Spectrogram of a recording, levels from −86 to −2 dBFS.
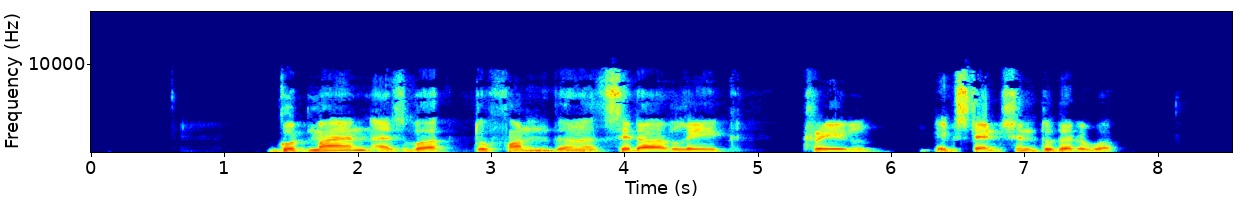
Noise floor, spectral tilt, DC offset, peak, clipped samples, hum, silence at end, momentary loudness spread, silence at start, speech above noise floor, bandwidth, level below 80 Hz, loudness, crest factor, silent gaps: -86 dBFS; -4 dB/octave; under 0.1%; -4 dBFS; under 0.1%; none; 0.9 s; 9 LU; 1.35 s; 66 dB; 10 kHz; -52 dBFS; -21 LUFS; 18 dB; none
